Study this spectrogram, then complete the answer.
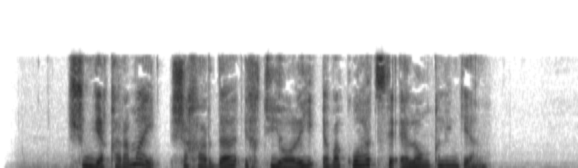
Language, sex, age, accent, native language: Uzbek, female, 18-24, Buxoro, Uzbek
